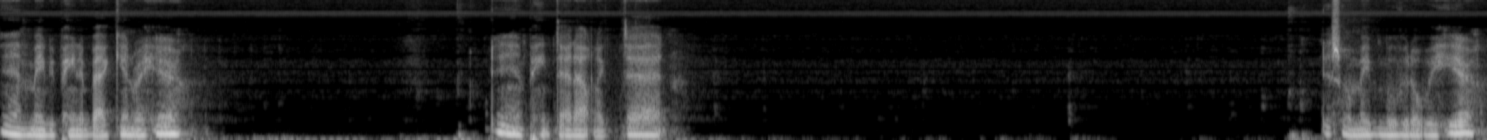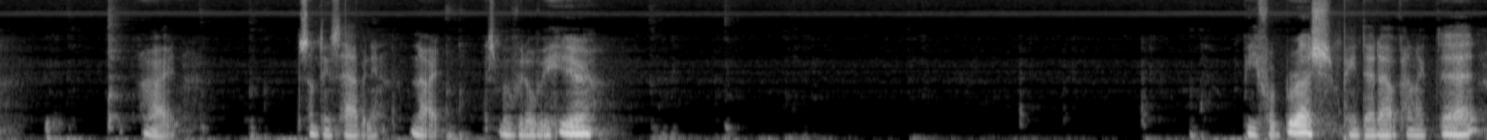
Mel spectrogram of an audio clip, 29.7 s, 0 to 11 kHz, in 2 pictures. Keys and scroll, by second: 6.3 ctrl+s, 17.3 ctrl+z.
